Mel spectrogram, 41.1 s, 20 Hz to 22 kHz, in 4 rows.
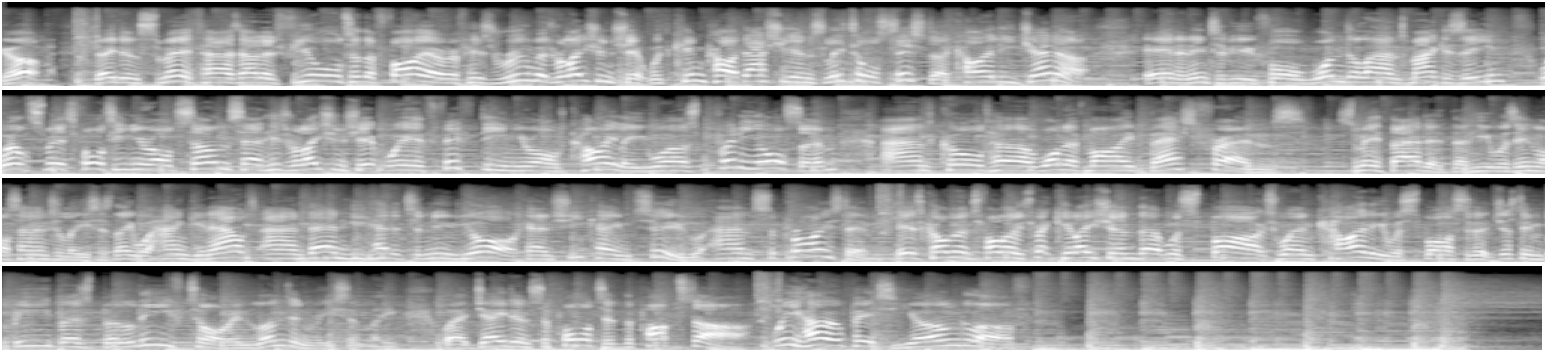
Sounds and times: Speech: 0.0s - 37.8s
Music: 0.0s - 41.1s.

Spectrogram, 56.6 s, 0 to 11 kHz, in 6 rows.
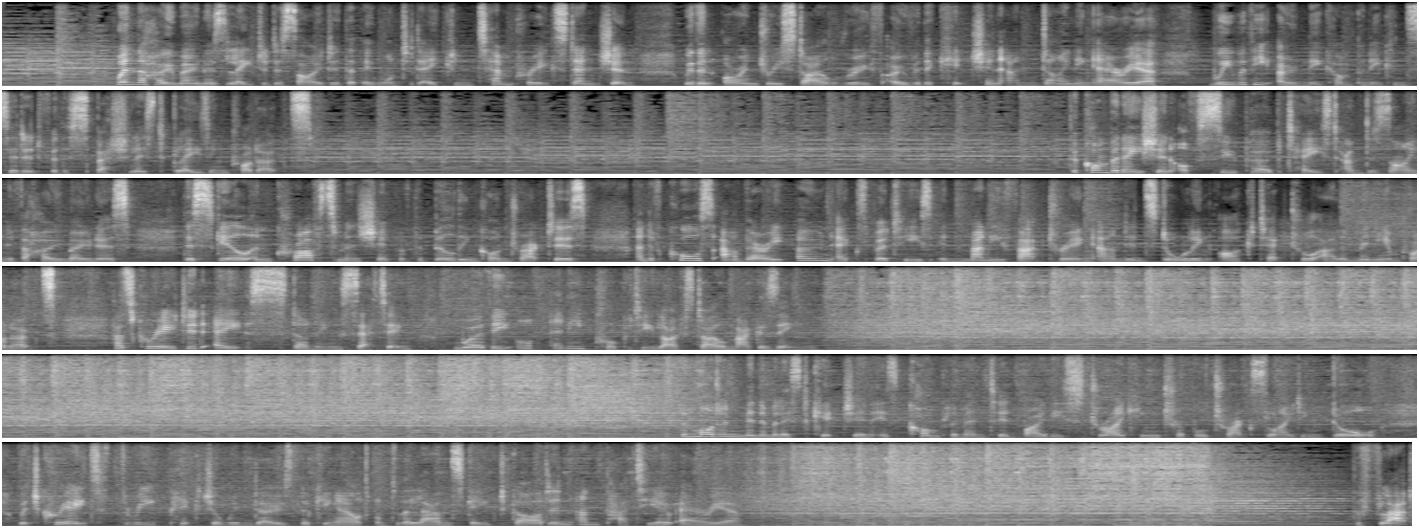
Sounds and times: Music: 0.0s - 56.5s
Speech: 0.8s - 11.5s, 16.6s - 33.8s, 42.2s - 52.1s, 56.2s - 56.5s.

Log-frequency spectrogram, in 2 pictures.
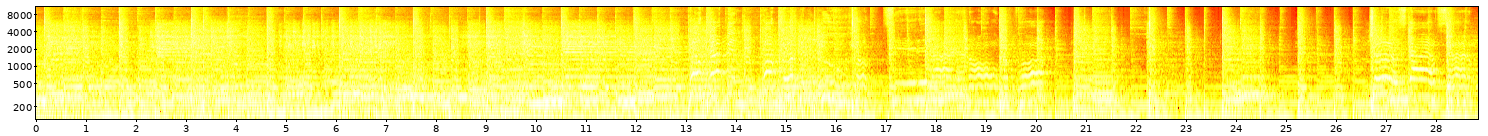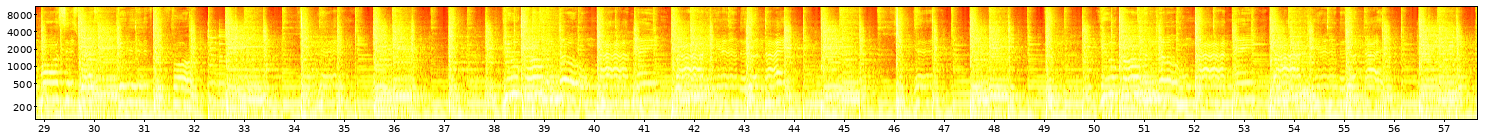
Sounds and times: Electric guitar: 0.0s - 57.6s.

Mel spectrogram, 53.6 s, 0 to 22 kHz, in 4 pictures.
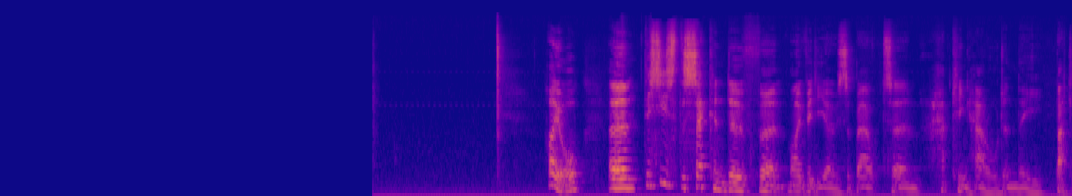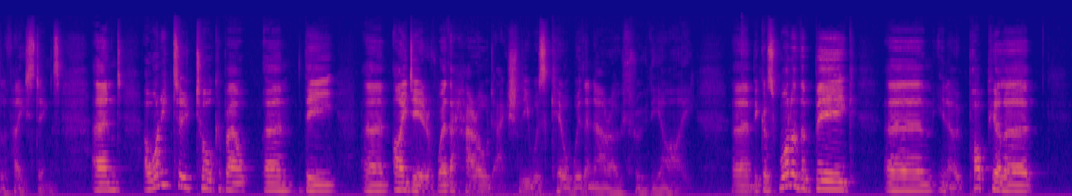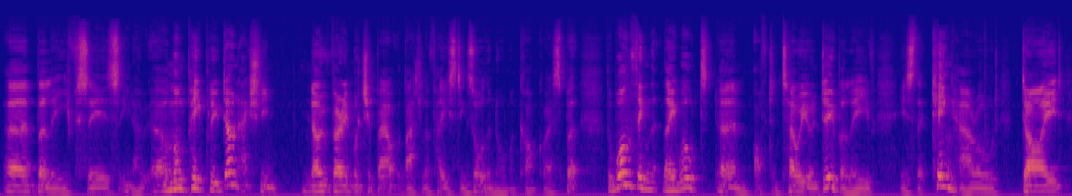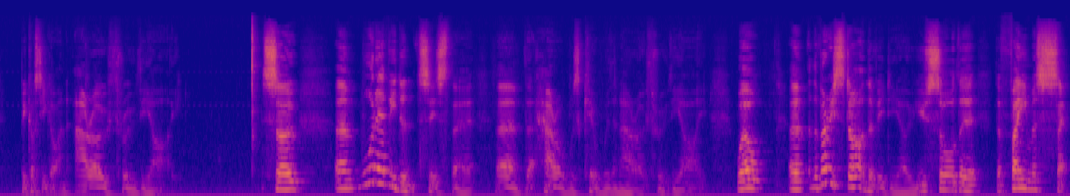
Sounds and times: Speech: 6.8s - 42.5s, 43.4s - 53.5s.

